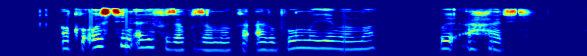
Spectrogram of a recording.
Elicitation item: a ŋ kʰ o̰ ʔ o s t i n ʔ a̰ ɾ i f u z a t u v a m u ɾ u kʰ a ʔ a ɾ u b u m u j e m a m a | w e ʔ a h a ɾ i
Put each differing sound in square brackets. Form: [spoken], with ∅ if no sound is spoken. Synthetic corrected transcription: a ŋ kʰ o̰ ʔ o s t i n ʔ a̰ ɾ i f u z a [k] u [z] a m u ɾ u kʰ a ʔ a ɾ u b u m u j e m a m a | w e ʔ a h a ɾ i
